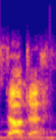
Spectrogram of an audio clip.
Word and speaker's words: Dodworth: It's spelt Dodworth, but it's Dodworth. That's how they pronounce it locally.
